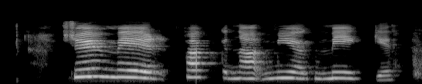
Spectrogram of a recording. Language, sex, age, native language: Icelandic, female, 8, Icelandic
